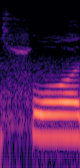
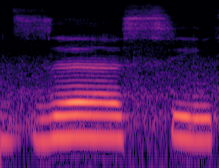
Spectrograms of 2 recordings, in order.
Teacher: स्वाद में मोटी सीटी है, सीन और ज़ा में बारीक सीटी है।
